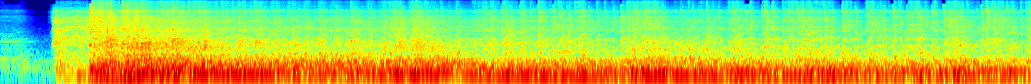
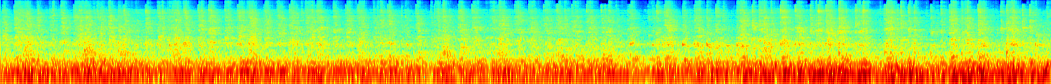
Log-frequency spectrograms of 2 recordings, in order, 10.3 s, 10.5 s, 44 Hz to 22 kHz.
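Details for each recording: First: LS-swapped Nissan D21 Hardbody, junkyard LS V8 with Summit cam and truck intake, fuel leak present: cranks and catches then lumpy, uneven loping idle; running on seven cylinders, one cylinder dead. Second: LS-swapped Nissan D21 Hardbody, LS V8, no radiator hoses yet, brief run: choppy cammed V8 lope idling steadily with no misfire; runs well.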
